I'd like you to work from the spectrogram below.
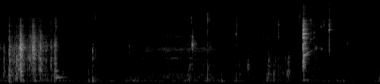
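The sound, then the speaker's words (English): Someone gets a drink of water: a few sharp clinks and knocks of a glass or bottle being handled, with soft sips and rustling in between, and no talking. “let me get some water because I'm so baffled.”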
